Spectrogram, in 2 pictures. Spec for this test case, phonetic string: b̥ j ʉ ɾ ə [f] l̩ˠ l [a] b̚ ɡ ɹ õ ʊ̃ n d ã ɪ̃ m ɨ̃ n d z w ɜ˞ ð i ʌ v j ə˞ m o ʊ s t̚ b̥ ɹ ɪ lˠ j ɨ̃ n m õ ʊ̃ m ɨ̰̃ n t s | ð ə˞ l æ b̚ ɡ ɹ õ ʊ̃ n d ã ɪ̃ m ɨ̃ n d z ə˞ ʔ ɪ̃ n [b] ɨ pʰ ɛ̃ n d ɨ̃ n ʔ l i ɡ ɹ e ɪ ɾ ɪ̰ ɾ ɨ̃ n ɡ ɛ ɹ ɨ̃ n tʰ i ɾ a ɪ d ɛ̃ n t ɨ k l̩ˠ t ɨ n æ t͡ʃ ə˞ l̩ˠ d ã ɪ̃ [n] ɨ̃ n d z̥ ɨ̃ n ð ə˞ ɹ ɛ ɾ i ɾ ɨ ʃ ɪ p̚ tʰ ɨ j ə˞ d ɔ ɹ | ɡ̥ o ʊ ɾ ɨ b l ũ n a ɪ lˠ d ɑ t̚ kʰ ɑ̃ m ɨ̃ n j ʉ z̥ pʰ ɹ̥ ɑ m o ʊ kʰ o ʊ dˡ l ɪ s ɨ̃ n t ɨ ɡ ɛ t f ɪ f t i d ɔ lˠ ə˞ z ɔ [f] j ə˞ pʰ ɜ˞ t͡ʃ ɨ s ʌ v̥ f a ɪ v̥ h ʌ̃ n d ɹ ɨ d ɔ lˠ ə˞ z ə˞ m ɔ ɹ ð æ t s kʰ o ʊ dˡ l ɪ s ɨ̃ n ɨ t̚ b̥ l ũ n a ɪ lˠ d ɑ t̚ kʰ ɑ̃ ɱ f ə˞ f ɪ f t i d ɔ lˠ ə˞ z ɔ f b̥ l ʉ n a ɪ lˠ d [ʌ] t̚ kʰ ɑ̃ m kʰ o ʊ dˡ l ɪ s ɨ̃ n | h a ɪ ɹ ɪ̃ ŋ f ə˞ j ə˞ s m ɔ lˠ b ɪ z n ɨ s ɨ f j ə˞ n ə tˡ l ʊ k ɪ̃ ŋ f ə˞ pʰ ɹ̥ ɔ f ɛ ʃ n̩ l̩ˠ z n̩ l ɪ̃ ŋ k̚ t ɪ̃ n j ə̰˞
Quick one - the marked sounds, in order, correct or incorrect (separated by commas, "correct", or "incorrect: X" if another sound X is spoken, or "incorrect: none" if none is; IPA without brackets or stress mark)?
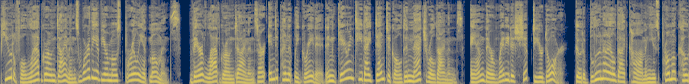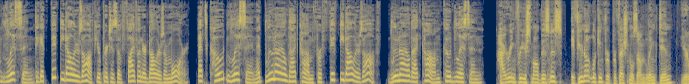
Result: correct, incorrect: æ, incorrect: d, incorrect: m, correct, incorrect: ɑ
